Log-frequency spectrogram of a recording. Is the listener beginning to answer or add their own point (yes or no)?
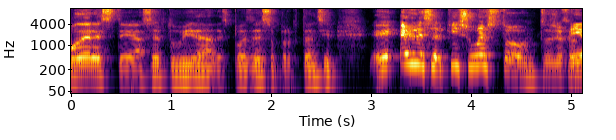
yes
